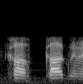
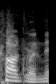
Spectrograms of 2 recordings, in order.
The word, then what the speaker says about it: Coughlin: Just to explain a little bit, you mentioned his background growing up in Boston, anti-Semitic area, Father Coughlin, am I saying that correctly? – Father Coughlin, I think. – Coughlin, yeah, I knew.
